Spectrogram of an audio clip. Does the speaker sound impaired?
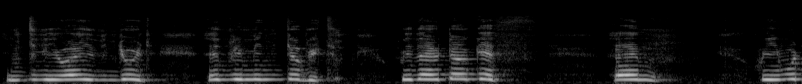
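Yes: cerebral palsy; voice described as unusual.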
